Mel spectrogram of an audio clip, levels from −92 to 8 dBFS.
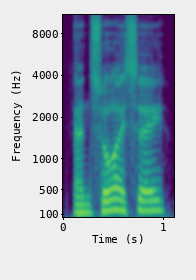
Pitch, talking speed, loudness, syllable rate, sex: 150 Hz, 215 wpm, -14 LUFS, 4.7 syllables/s, male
